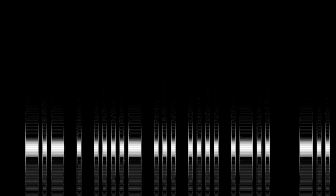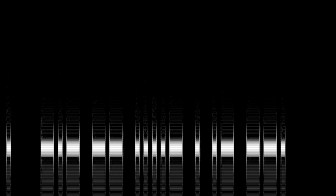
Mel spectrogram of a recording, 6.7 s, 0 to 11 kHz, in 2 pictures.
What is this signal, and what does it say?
Morse code, heard as a keyed tone, about 28 wpm, 700 Hz. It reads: KE4SHL DE KM4EAG
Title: USA Callsign DE Callsign - 6 Characters - 28wpm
